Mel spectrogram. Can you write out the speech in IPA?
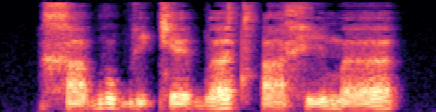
x a˨˩˦ b u˥˩ b i˨˩˦ c e˨˩˦ b ɜ˧˥˧ t͡sʼ a˨˩˦ x i˨˥ m ɜ˨˥

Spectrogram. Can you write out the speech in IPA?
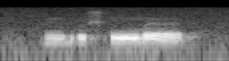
m b u ʃ ŋ͡m ə

